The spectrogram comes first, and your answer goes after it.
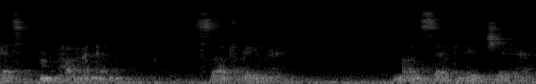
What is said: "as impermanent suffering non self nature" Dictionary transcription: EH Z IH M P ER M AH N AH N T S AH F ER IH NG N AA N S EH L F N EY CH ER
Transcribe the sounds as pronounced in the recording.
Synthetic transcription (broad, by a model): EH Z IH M P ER M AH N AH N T S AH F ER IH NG N AA N S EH F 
